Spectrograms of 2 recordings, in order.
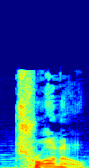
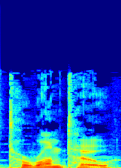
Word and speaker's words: Toronto: do so here's some quick travel dips it's pronounced trono Tron o trono I know many of you may have watch those Simpson episodes where Bart actually says Toronto Toronto but this is a big hustle and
